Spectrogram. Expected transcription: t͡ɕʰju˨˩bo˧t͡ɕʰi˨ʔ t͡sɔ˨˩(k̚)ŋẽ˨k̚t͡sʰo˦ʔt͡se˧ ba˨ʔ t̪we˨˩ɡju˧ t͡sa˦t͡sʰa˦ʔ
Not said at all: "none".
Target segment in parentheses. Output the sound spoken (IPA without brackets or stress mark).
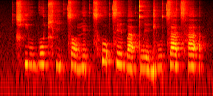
none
